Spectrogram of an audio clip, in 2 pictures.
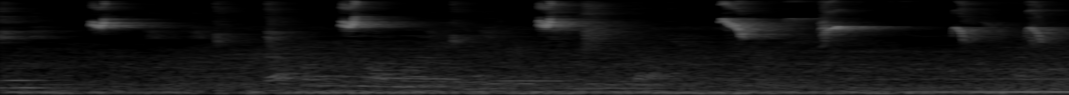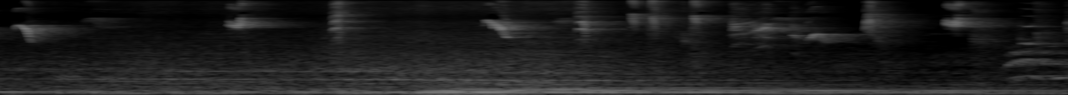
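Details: Oriental magpie-robin singing actively as a training lure: sharp high chirps repeated about once a second over a steady low hum.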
